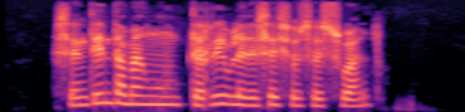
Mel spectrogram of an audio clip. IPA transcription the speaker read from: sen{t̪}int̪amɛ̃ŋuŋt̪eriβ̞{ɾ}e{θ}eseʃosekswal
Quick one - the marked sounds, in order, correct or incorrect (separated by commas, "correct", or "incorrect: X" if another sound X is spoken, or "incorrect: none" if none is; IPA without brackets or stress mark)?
correct, incorrect: l, incorrect: ð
